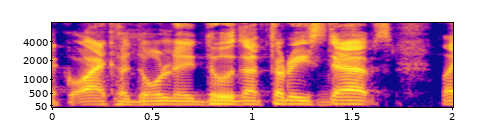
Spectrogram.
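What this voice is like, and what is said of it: Put-on Lithuanian accent. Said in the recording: “It was a Lithuanian accent”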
